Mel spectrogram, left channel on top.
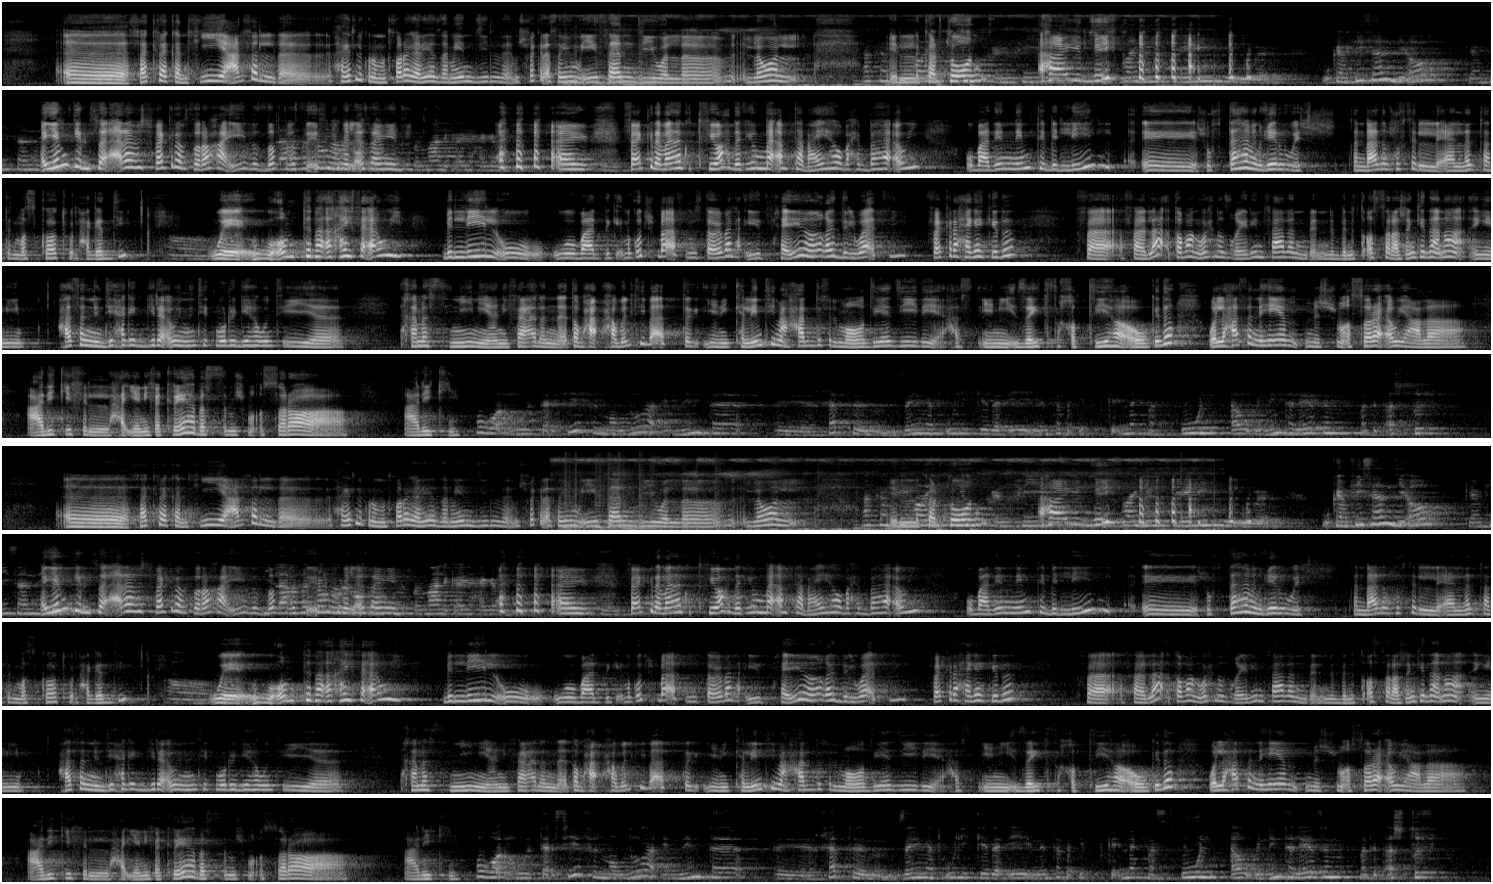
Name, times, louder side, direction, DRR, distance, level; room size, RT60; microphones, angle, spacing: voice 1, 0.6-8.6 8.9-9.9 10.4-11.4 15.3-18.9 19.8-24.1 24.5-31.1 31.8-33.8 34.2-38.8 39.1-39.9 40.6-44.9 45.2-48.1 48.7-59.3 59.8-63.0 63.6-64.1, left 3 dB, 50° left, 14 dB, 0.9 m, -22 dB
sound 1, 5.5-12.2, right 1 dB, 25° right, 2.4 m, -38 dB
voice 2, 8.6-12.8 13.2-14.4 14.7-15.5 17.5-20.1 20.5-21.1 31.4-32.0 64.3-67.0 67.3-73.9, right 2 dB, 90° right, 2 dB, 3.7 m, -32 dB
27.0 x 23.0 x 8.5 m, 1.2 s
head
